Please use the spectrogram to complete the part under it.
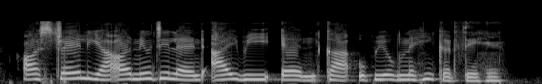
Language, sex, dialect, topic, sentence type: Hindi, female, Hindustani Malvi Khadi Boli, banking, statement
